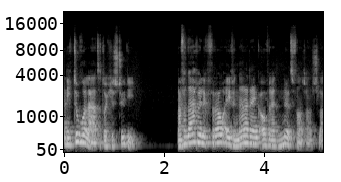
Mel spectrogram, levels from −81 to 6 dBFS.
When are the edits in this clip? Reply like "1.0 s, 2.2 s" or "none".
2.1 s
